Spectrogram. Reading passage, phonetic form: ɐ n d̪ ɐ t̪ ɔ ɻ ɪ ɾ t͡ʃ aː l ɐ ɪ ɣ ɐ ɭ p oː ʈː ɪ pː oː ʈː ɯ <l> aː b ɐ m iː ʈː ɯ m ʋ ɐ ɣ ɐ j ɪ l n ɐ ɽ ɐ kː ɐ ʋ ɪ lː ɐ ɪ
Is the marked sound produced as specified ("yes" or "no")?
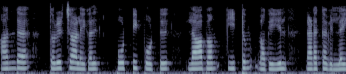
yes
